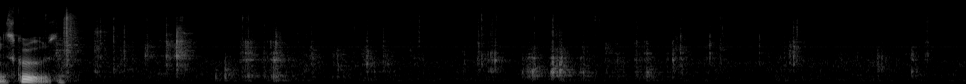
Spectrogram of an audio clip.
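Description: A screwdriver scrapes and clicks against metal screws.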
